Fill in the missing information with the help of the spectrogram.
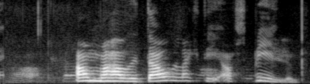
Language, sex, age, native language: Icelandic, female, 9, Icelandic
